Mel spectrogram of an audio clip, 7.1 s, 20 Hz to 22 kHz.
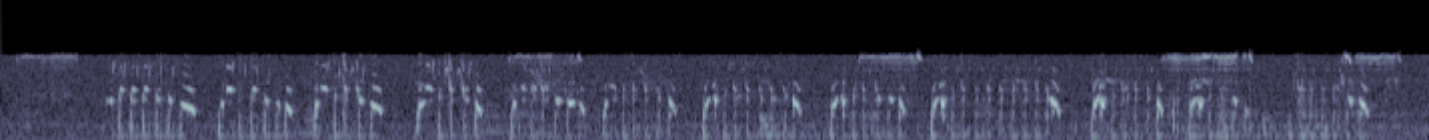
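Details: Young tawny owl on 21 May 2017 at 21:38, hearing its mother arrive as a sibling on the roof gets first food before feeding. A rapid, excited run of harsh, ringing chattering notes, several per second, continues for about six seconds after a brief quiet start.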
